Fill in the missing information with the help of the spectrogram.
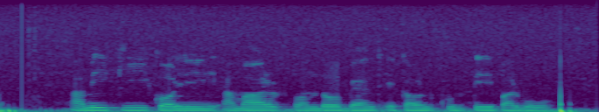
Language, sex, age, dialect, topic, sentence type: Bengali, male, 18-24, Rajbangshi, banking, question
